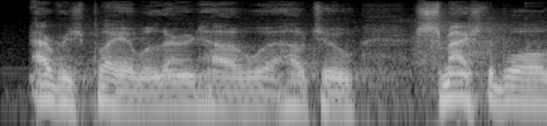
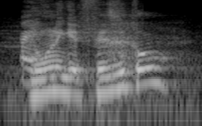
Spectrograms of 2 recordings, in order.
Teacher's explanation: It's when the L sound in the coda of a word final syllable, basically the L sound after the last vowel of a word, is pronounced like a W or a vowel sound. We can hear it in speech and how he says ball, like ball, in this clip. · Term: L vocalization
